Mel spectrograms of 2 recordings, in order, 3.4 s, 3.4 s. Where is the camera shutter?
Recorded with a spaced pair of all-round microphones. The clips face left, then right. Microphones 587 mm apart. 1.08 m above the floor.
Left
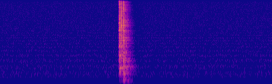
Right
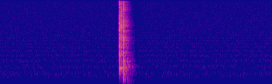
75° right (ahead or behind), 0.9 m.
